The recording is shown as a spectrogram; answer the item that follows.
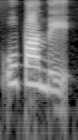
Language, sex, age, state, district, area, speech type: Manipuri, female, 30-45, Manipur, Kakching, rural, read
